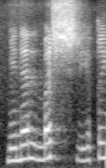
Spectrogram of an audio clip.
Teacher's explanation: شین کے اوپر تفشی کی آواز پیدا ہوگی را مرقق پڑی جائے گی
